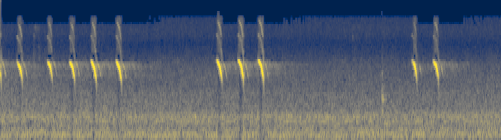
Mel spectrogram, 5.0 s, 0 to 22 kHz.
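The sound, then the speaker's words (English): Sharp, high, downward-sweeping bird chirps come in three bursts of five, three and two calls over a steady low background hum. “Stop. That was bird 7-1.”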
